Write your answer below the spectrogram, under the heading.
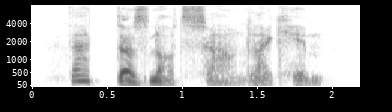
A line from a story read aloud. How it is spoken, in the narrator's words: murmured Odilio to Adalus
